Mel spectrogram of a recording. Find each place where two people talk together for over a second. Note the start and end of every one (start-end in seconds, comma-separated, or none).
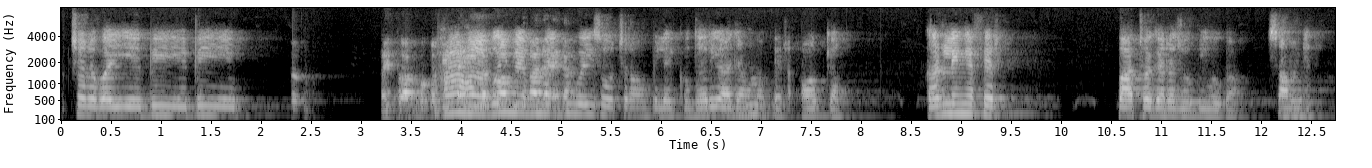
3.8-5.1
